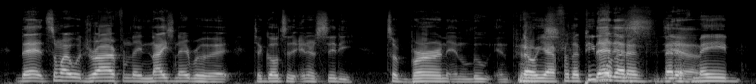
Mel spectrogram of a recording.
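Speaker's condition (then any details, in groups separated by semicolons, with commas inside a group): No condition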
